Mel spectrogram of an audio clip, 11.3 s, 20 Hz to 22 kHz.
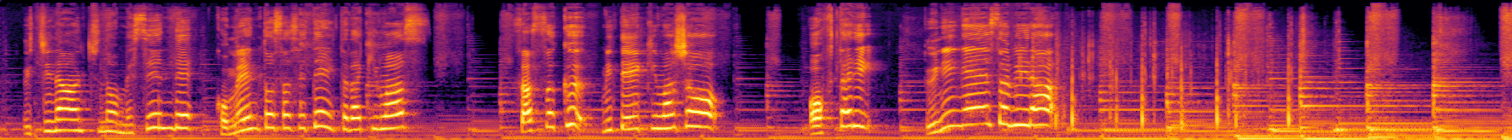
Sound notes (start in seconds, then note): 7.0 in Okinawan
